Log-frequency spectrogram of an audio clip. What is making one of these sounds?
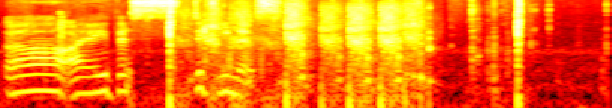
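Crunching bites of food are eaten.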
